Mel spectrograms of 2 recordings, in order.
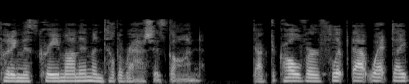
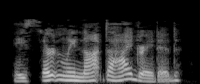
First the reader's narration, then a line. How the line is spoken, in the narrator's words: she said with a small laugh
